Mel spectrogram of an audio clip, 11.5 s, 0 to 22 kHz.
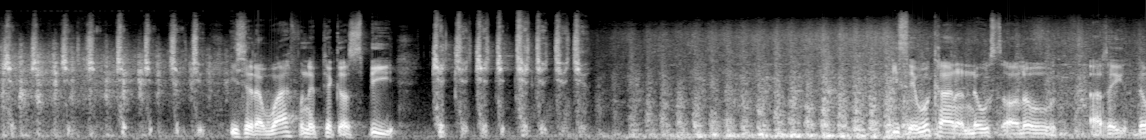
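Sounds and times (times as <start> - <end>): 
speech: 0.0 - 0.8, 2.3 - 6.7, 8.9 - 11.4
train going by on the tracks: 0.0 - 3.7, 4.4 - 11.4.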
